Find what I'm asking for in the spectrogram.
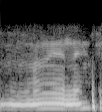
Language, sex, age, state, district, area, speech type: Assamese, male, 30-45, Assam, Sonitpur, rural, conversation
